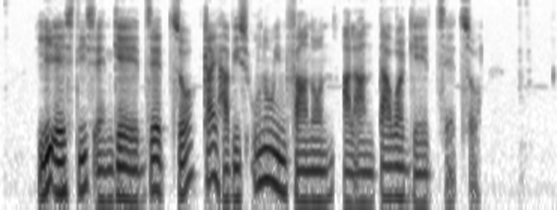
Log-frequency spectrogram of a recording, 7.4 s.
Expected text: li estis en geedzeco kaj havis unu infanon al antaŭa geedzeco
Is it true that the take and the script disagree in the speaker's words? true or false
false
